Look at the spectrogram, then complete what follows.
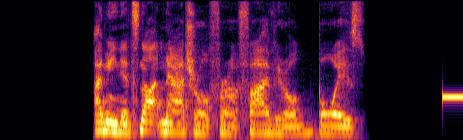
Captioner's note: beep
